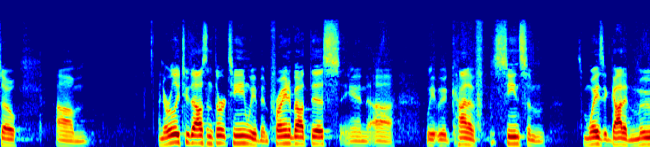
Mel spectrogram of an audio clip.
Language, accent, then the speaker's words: English; Jacksonville, Florida, United States; born there; I was born originally in Jacksonville, Florida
